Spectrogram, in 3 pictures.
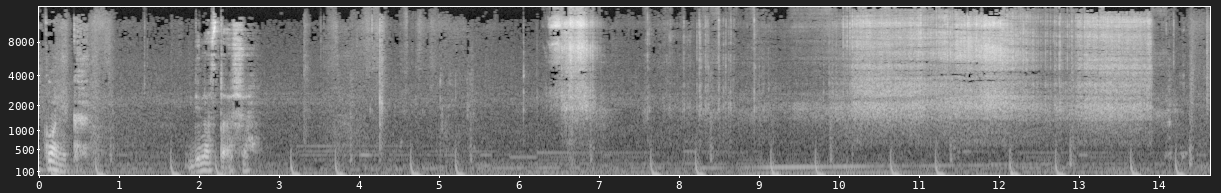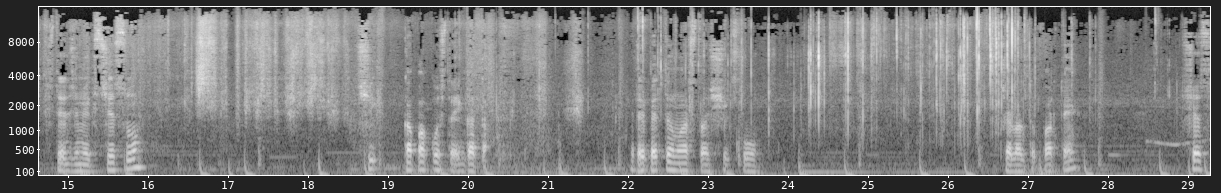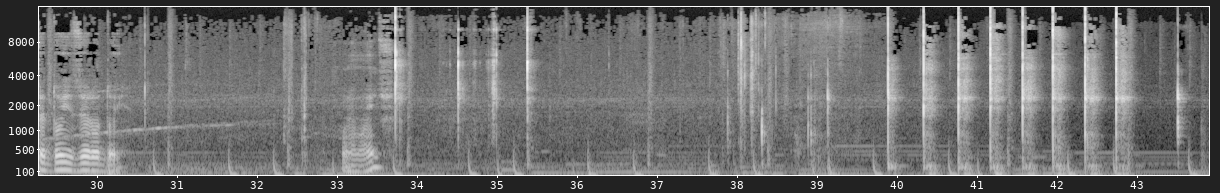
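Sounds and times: background music with steady beat: 0.0 - 43.9
aerosol spray hissing: 6.4 - 7.2.

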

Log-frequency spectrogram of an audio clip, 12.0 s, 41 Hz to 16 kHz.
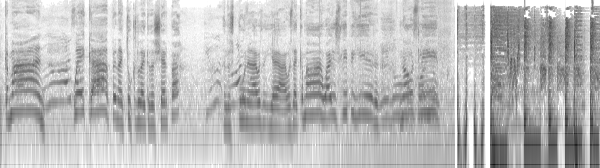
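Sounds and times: electronic hip hop jingle: 9.2 - 12.0
turntable scratching: 9.2 - 12.0.

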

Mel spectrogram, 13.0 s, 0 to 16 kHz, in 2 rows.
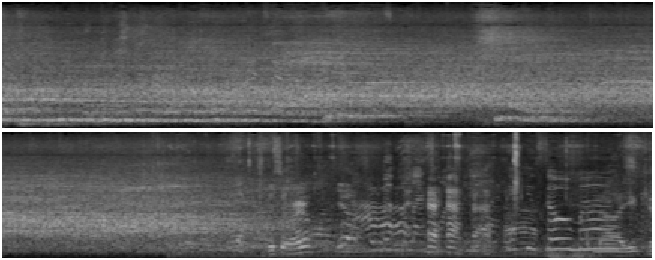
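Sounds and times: arena crowd cheering: 0.0 - 11.1.

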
